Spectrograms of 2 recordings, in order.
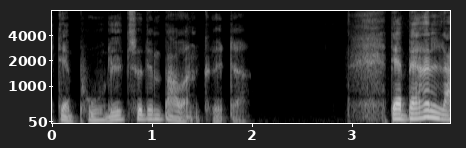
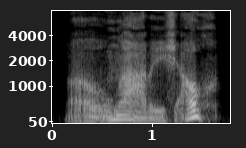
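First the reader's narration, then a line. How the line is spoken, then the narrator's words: Growling farm dog. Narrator (German): knurrte der Bauernköter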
